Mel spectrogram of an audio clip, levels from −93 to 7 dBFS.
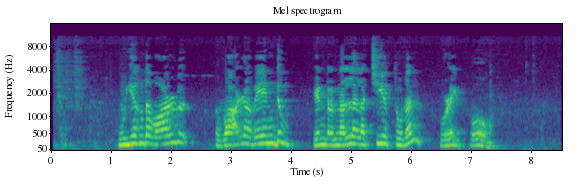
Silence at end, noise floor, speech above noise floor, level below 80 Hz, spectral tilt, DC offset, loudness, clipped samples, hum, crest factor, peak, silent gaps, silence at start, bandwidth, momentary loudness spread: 1.1 s; -50 dBFS; 37 dB; -48 dBFS; -7.5 dB/octave; under 0.1%; -13 LUFS; under 0.1%; none; 14 dB; 0 dBFS; none; 0.1 s; 8 kHz; 12 LU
